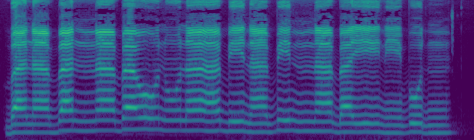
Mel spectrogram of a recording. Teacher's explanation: 2 harokat guna atau setara dengan 3 ketukan. Jadi jangan terlalu cepat.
